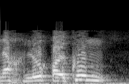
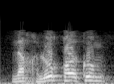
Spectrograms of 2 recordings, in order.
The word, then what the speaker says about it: نخلقكم: قال العلماء ثقيلة على النطق، ثقيلة. طيب قال العلماء، طيب حرف الاستعلاء قوي، فيجب أن لا يأكل الكاف الاستعلاء، فيبقى الاستعلاء بدون قلقلة. فنقول ألم نخلقكم، لاحظت رائحة القاف، ألم نخلق، لاحظت نخلق، بعدين تقول كاف، نخلقكم.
